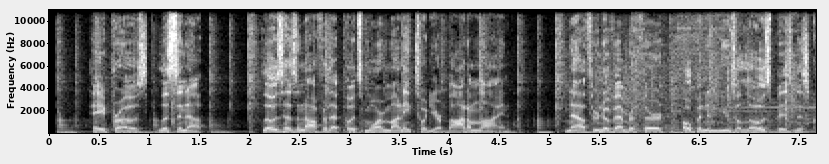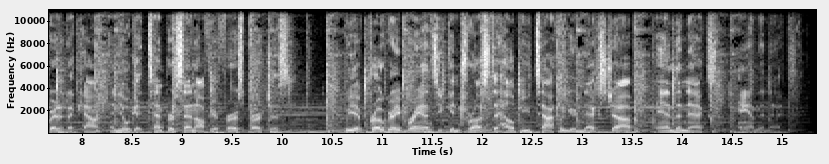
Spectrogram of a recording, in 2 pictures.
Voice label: guy next door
